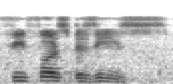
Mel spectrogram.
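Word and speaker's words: Pfeiffer's disease: fever also known as fifa's disease p is silent okay important diagnostic test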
